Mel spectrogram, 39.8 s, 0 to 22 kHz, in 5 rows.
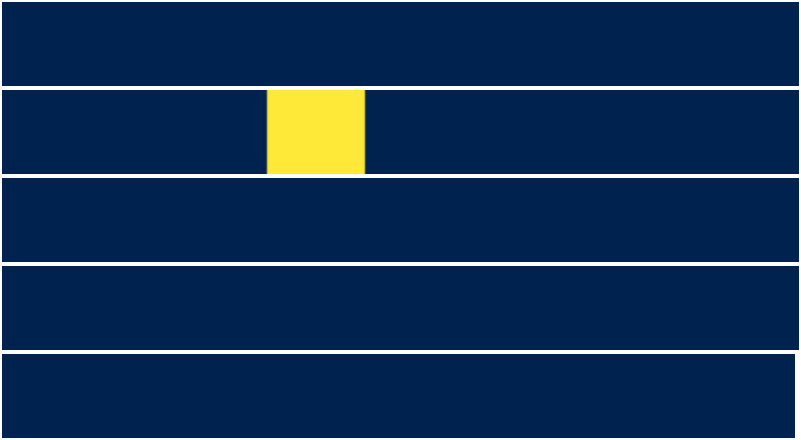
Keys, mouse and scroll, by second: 0.3 scroll down 5, 0.6 Tab, 1.0 Tab, 1.4 click, 2.0 middle click, 3.5 middle click, 4.6-5.5 scroll up 10, 6.1 click, 6.6 Tab, 11.2 ctrl+z, 11.7 ctrl+z, 12.3 ctrl+z, 13.5 ctrl+z, 13.7 ctrl+z, 13.9 ctrl+z, 14.1 ctrl+z, 14.3 ctrl+z, 15.6 KP_1, 15.9 KP_7, 16.7 scroll down 2, 20.2 scroll down 2, 21.2 Tab, 21.2-22.6 scroll down 1, 22.6 shift+z, 23.9 c.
